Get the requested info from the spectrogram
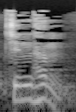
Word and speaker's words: चिह्नम्: उच्चारणार्थं वदामि यत् यत्र हकारस्य अनन्तरं नकारः अस्ति चेत् तत्र परम्परया वयं नकारस्य उच्चारणं प्रथमतया वदामः न तु अनन्तरम् उदाहरणार्थम् अत्र चिह्नम् इति अस्ति चिह्नमिति न इति अनुक्त्वा चिह्नमिति अनुक्त्वा चिह्नं तथैव ब्रह्म इति न ब्रह्म इति परम्परा अस्ति प्रथा अस्तु अग्रे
